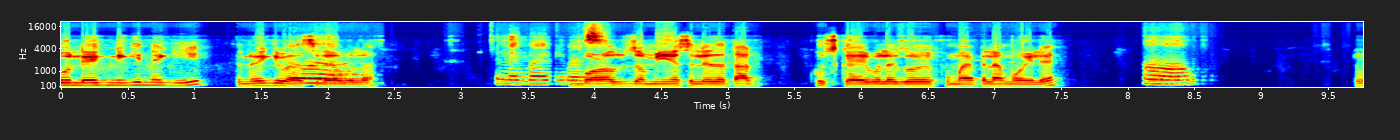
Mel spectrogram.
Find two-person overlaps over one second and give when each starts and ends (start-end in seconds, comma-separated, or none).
none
